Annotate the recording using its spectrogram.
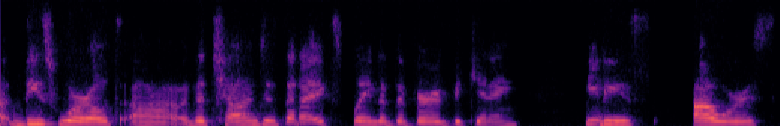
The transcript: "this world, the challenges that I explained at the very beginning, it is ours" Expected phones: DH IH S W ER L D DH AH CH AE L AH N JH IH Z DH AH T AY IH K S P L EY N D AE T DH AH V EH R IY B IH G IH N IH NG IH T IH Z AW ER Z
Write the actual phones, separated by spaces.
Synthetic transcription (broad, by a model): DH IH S W ER L D DH AH CH AE L AH N JH IH Z DH AH T AY IH K S P L EY N D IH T DH AH V EH R IY B IH G IH N IH NG IH T IH Z AW ER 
